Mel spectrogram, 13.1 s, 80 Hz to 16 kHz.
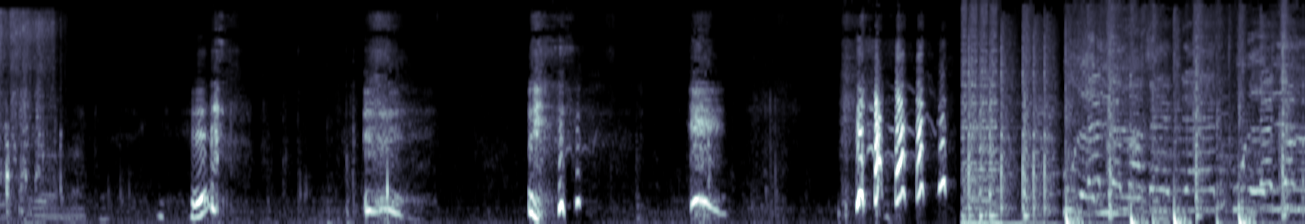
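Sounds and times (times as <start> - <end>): person laughing: 5.3 - 6.0
upbeat background music: 9.6 - 13.0.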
